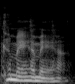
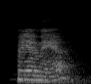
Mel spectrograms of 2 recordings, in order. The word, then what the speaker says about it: Kamehameha: It's just Kamehameha. – Thank you. What did I say? Kamehameha. I put too many syllables in the Kameh. Say it again for me. – Kamehameha.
